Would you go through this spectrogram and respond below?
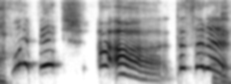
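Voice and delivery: high outraged squawk. Real, not acted. Reacting to the film, a high outraged squawk. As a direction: react like you can't believe it.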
